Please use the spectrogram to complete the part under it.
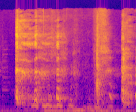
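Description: A smoker's coughing fit: a rapid run of several harsh, raspy coughs, loud and close together, with short rough gasps between bursts.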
